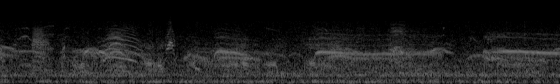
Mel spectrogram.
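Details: A flock of lesser flamingos (Phoeniconaias minor) at Lake Nakuru, Kenya, in summer 2011 gives a steady chorus of nasal, honking calls, some rising and falling, over a constant low rumble of wind or water.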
